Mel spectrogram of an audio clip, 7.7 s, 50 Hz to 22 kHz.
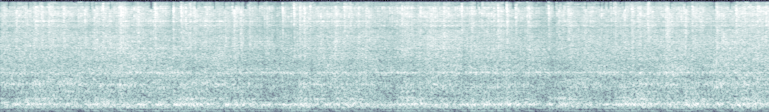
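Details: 1989 Honda CR250 two-stroke that had been sitting, first start after carb cleaning: buzzing fast idle with a light metallic rattle from the lower end; engine seen moving in frame, loose engine mounts suspected, not confirmed.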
